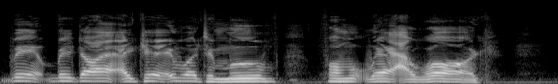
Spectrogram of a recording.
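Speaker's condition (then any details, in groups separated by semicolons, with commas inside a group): Cerebral palsy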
